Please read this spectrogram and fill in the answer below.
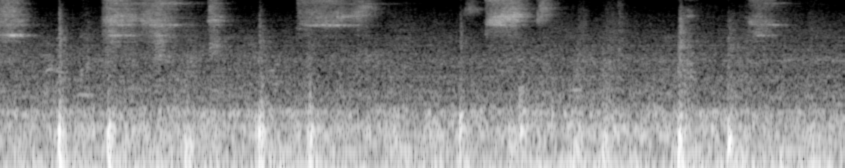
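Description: DEMU train running along a station platform, heard from its open doorway. A steady low rumble is broken by wheel knocks over the rail joints and short high-pitched screeches from the wheels every second or two.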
